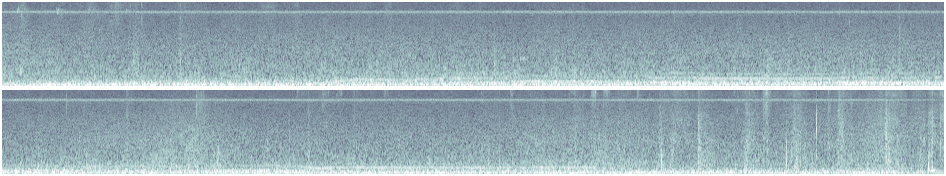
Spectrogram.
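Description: A faint, unexplained drawn-out tone, like distant humming or singing, holds a few notes in turn and steps up and down in pitch for about fifteen seconds. It sits under a steady wind rumble on the microphone and a thin, steady high whine. A few footsteps come near the end.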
